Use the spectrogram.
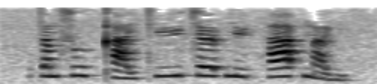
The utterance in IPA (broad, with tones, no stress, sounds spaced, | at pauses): t̪ ɐ˥ m s uː˥ k̚ t̪ʰ aː˨ j t̪ʰ yː˥ t͡s œː˥ p̚ n̪ yː˧ t̚ h aː˥ k̚ m ɐ˨˩ j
